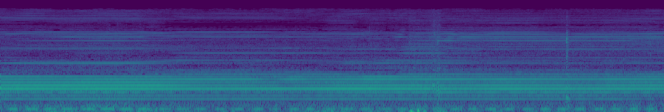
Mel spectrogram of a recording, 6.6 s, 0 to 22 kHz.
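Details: Desktop PC, power supply replaced 2–3 months earlier; loud constant high-pitched electrical buzz with low hum began a month ago, seemingly near the CPU; stopping the GPU, case, PSU and CPU fans doesn't change it; PC freezes during boot.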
